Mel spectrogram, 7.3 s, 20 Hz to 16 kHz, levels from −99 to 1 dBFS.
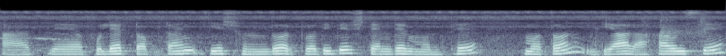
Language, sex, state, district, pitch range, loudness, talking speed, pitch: Bengali, female, Assam, Hailakandi, 165-185 Hz, -17 LUFS, 115 wpm, 175 Hz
